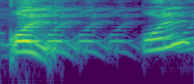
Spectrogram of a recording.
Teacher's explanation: قل کا قاف موٹا پڑھیں گے، کل نہیں کریں گے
